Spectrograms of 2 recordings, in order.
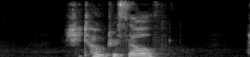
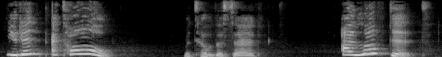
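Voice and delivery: put-on high, louder reassuring child; young girl voice; 10 semitones higher, 5 dB louder than usual. A narrator's reading. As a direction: insist kindly like a girl. Matilda voiced.

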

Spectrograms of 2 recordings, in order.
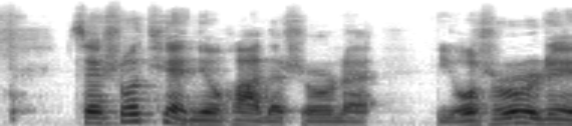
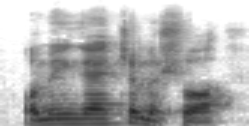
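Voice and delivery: ordinary talk

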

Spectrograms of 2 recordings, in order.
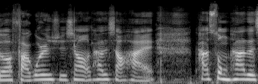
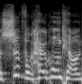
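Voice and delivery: raised, insistent call to the driver; asking the taxi driver for air conditioning, insistent; higher request; 7 semitones higher than usual. Retold or imitated. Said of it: "我的声音越高".

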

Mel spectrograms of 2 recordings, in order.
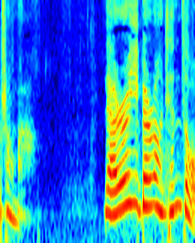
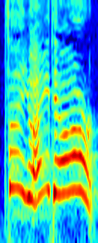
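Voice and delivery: high, loud shout from far off; shouting from afar; 11 semitones higher, 5 dB louder than usual. Acted. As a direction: call out from a long way away. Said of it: "又听见孙悟空喊". (远远地高声喊)

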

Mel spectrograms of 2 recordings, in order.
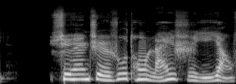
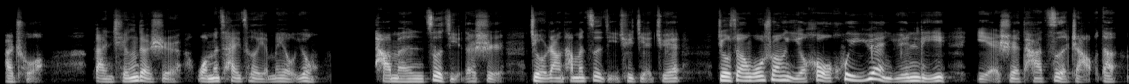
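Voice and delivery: soothing husband; 4 semitones lower than usual. Acted. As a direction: gently talk her down. Voices the husband calming his wife. (低声安抚妻子)

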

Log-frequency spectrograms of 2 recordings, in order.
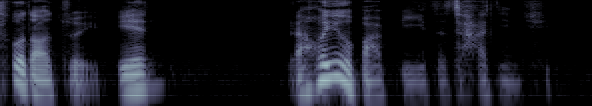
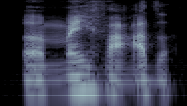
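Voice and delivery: grumbling rabbits; 7 dB louder than usual. A narrator's reading.

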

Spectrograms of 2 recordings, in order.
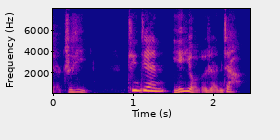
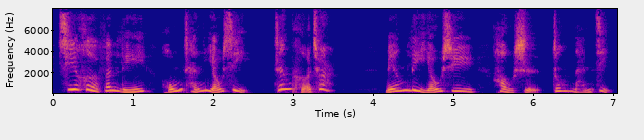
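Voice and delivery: slow, measured recital of verse; verse recitation; 3 semitones higher, slower than usual. A narrator's reading. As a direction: recite it slowly, drawing out each phrase. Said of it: "说着，便念道". (缓慢吟诵词句)

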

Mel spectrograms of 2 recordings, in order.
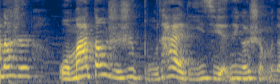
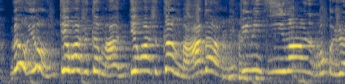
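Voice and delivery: fast, high, loud rant like rapping; angry mother berating son on speakerphone; rapid scolding; 12 semitones higher, 5 dB louder, faster than usual. Retold or imitated. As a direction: fire it off like a Northeastern auntie. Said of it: "然后我妈大骂".

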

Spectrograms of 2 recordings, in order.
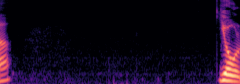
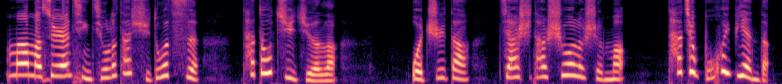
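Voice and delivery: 激动的少女; 6 semitones higher, 5 dB louder than usual. A narrator's reading. 娜达莎的声音.

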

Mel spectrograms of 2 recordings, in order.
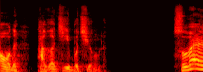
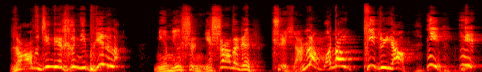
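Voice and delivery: a framed man raging at his accuser; furious shout. Acted. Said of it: "是怒火中烧啊，". (怒火中烧地大骂)

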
